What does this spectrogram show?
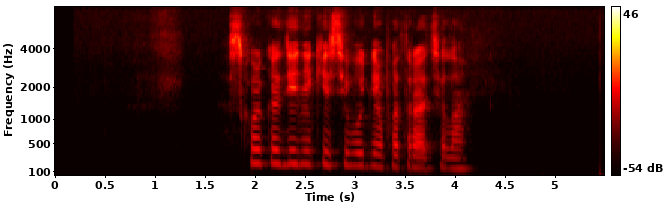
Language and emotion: Russian, neutral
